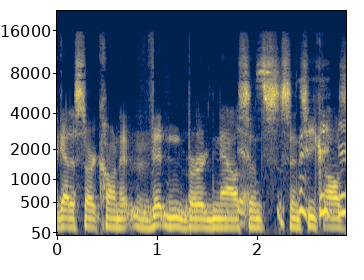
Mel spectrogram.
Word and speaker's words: Wittenberg: the podcast today the wittenberg or as he was pronouncing it I Berg the German pronunciation so I guess I got to start calling it fittin Berg now since since he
